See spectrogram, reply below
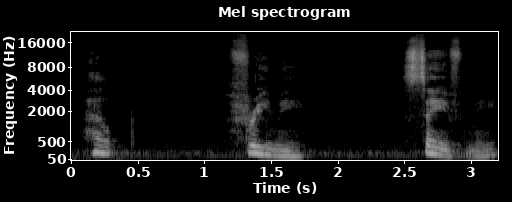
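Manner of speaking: put-on faint, ephemeral, very high small-child voice. Voicing a faint ghostly voice asking for help: faint small child's voice. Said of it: "it sounds almost like a small child".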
